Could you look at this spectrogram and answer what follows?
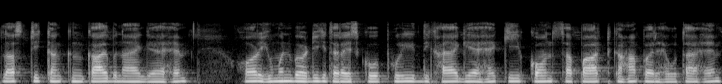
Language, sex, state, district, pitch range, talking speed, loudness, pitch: Hindi, male, Himachal Pradesh, Shimla, 130-140 Hz, 200 wpm, -17 LUFS, 135 Hz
